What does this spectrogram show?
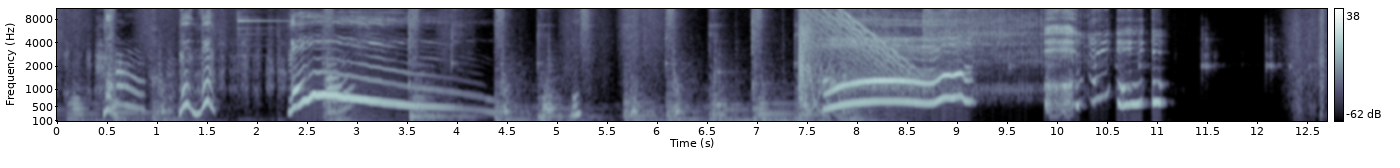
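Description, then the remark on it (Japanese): A dog outdoors whimpers and yips, mixing high sliding whines with short sharp yelps in an irregular, restless series that stops abruptly near the end. “ほら、犬もいるし。”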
